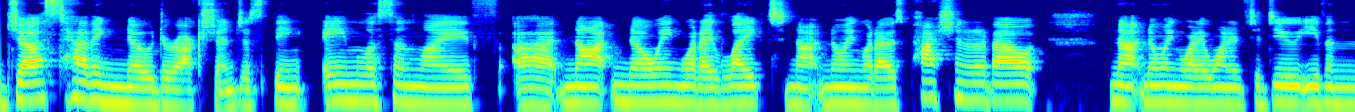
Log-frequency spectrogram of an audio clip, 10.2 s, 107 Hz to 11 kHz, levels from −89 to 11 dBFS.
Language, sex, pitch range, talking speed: English, female, 145-170 Hz, 185 wpm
